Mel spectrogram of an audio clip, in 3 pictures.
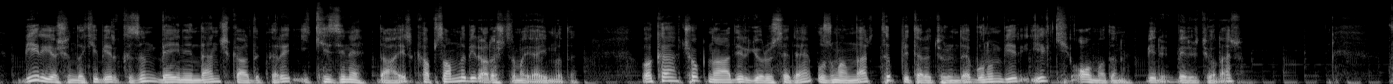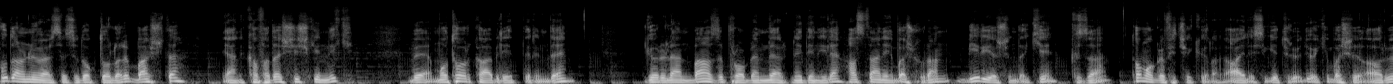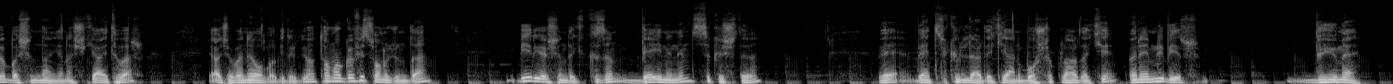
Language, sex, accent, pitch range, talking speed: Turkish, male, native, 90-120 Hz, 110 wpm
